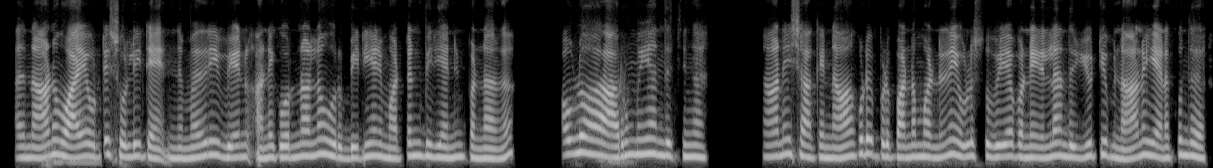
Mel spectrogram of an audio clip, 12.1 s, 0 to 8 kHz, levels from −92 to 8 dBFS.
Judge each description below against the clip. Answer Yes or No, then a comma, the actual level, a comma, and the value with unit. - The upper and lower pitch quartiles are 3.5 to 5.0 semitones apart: No, narrow, 2.5 semitones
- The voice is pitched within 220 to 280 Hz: No, high, 210 Hz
